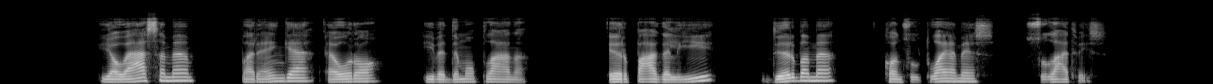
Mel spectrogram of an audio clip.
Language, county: Lithuanian, Marijampolė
